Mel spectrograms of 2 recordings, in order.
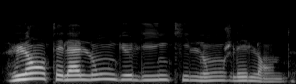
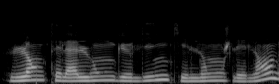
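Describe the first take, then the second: First: Slow, "Lente" and "longue" drawn out on the L; slow languid reading. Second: Even slower languid take. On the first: Teacher reads slowly to show languor. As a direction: stretch the L words lazily. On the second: Teacher repeats the line to stress the slow L. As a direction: lower and slow, "landes" drawn out with the L lingering. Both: Shown as a demonstration. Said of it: "langueur, de lenteur".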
